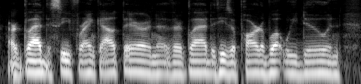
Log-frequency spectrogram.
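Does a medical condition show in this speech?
No.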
